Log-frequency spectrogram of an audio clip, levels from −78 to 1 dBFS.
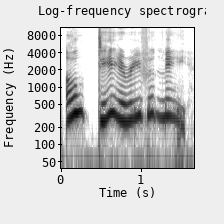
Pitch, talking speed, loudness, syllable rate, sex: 295 Hz, 145 wpm, -15 LUFS, 3.8 syllables/s, female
